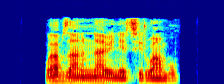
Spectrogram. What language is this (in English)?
Central Kurdish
